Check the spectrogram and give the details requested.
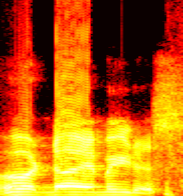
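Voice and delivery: mocking, teasing put-on delivery of "diabetes". Showing the standard mocking way of saying the word: mocking Wilford Brimley "diabetes". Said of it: "my standard, like, mocking use of the word".

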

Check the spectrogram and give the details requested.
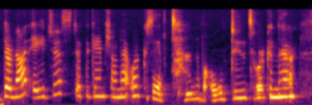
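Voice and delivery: soft, hushed, half-whispered aside. Speaker in a conversation about women in TV, half-whispering.

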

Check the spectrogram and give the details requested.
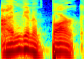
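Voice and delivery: ordinary talk

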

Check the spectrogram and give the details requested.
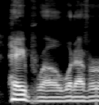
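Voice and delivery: very deep, low, soft put-on bro voice. Speaker showing how they used to lower their voice, deliberately lowered voice. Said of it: "manipulate it, lower it".

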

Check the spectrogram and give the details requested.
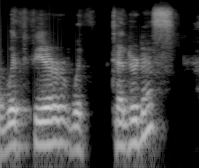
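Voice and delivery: ordinary delivery

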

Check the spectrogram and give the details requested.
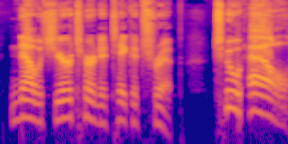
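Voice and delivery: heated, impassioned, theatrical, dramatic delivery. Quoting a line from a video game: imitating a passionate game line. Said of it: "I felt the passion in your voice".

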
